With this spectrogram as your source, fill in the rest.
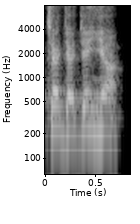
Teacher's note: ఇయా, ఇయా అన్నప్పుడు చచ్చ జజ్జ ఇయా. చవర్గం నుండి పంచమాక్షరం ఇయా, అక్కడ ముక్కు స్పందిస్తుంది, నోరు కూడా స్పందిస్తుంది. అలాగే ఈ పంచమాక్ష అన్ని కూడా పలికేటప్పుడు ముక్కు సహాయం చేత నోటి సహాయం చేత పలుకుతాం. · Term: అనునాసిక వర్ణాలు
